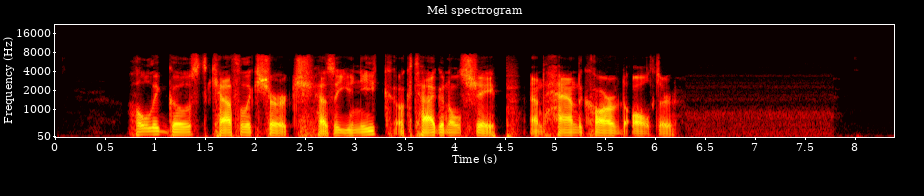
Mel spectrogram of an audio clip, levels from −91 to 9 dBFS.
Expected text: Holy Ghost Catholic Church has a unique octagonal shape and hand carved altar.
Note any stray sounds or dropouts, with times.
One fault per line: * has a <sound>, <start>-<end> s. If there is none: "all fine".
all fine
